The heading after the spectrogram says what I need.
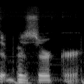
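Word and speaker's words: BRZRKR: Justin Lin will direct Keanu Reeves' Berserker. I think that's how you say it. That's how you pronounce it.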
